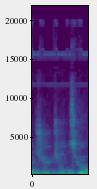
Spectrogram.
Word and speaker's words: jiu-jitsu: The word, a good way to remember jiu-jitsu and a good concept that we have is jiu-jitsu is 3 syllables.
